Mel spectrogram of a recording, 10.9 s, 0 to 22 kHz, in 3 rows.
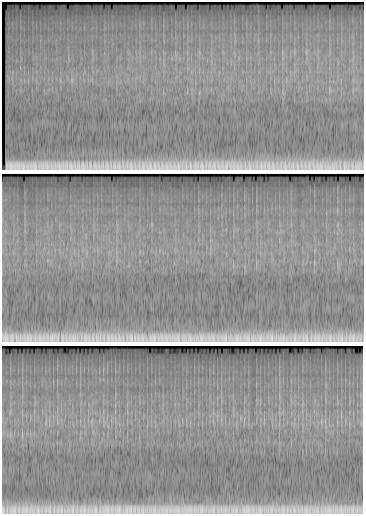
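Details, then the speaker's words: Rebuilt GMC 305 V6 on a run stand, with high-zinc break-in oil and a cam already broken in: a deep, even idle with a steady low beat and no misses or knocks. It runs great. "man this thing runs great"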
